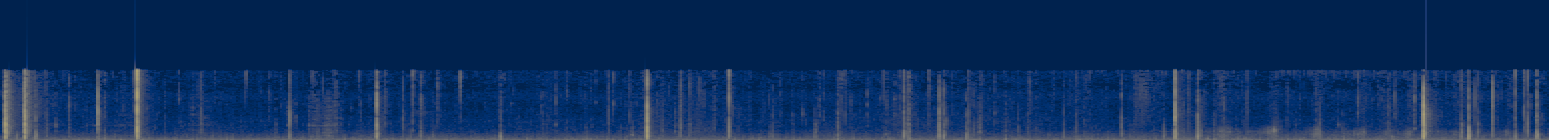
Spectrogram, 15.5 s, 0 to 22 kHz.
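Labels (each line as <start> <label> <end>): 0.0 A fire crackles repeatedly nearby. 1.4
0.0 A fire burns continuously nearby. 15.5
2.9 A fire crackles repeatedly nearby. 3.8
4.9 A fire crackling nearby. 5.1
6.4 A fire crackling nearby. 6.5
7.2 A fire crackling nearby. 7.4
8.8 A fire crackles repeatedly nearby. 9.8
11.7 A fire crackles repeatedly nearby. 12.5
14.2 A fire crackles repeatedly nearby. 15.5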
